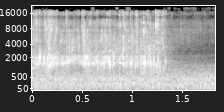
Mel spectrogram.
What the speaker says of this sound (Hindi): हाफ कप पानी डाल रही हूँ इसमें।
